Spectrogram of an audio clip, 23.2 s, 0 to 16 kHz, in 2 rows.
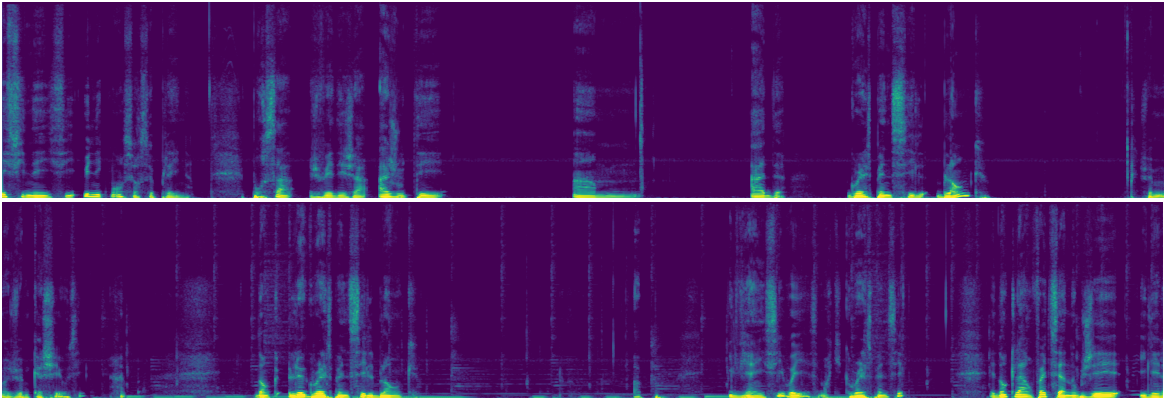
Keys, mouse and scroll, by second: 3.8-6.9 drag, 7.3-11.0 drag, 12.7 [, 14.7 click, 17.8 BackSpace, 21.6 scroll down 2, 22.2-22.9 scroll down 1.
